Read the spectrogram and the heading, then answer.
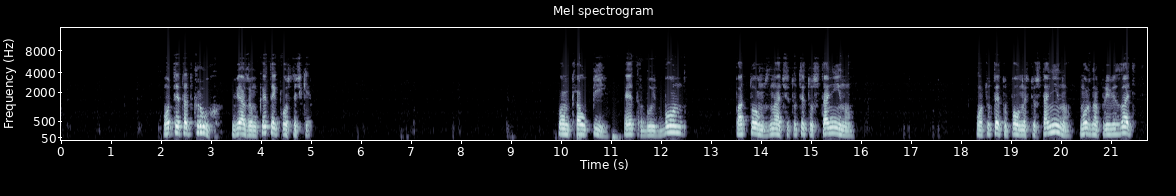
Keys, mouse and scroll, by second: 0.8-1.7 middle drag, 2.1 click, 4.2 shift+click, 5.9-6.9 drag, 10.2 ctrl+p, 12.4-14.2 middle drag, 14.5 click, 15.5 click, 16.8 click, 18.3 click, 19.5-20.8 middle drag.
